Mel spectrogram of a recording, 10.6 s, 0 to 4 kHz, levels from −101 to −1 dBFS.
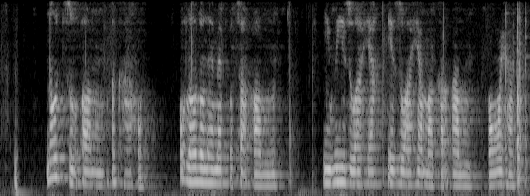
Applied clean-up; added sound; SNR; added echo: none; Domestic sounds, home sounds; 16 dB; reverberation time 0.5 s.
